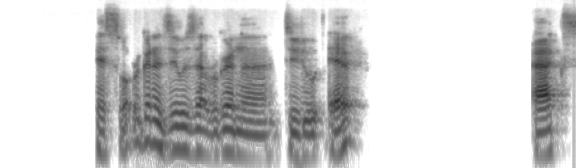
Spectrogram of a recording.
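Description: A man speaks calmly through a computer microphone.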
